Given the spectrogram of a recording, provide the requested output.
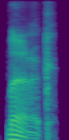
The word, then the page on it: NERC: British English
